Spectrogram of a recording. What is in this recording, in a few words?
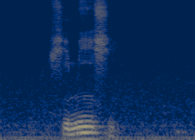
shirt, Kibembe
